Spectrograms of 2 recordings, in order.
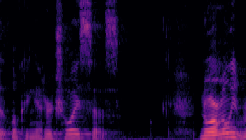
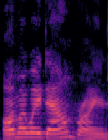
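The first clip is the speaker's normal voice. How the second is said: loud call down the stairs, higher; 8 semitones higher, 7 dB louder than usual. Acted. Ruth calling down to Brian at the door, loud. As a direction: shout it down to the door. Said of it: "she yelled".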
